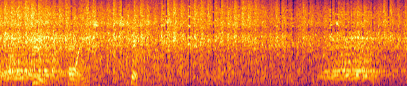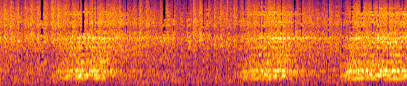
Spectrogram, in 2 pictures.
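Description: Train wheels clatter over the rails as carriages roll past.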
